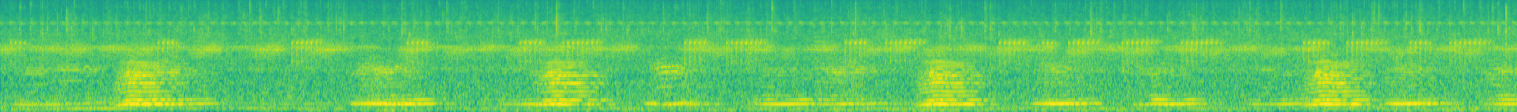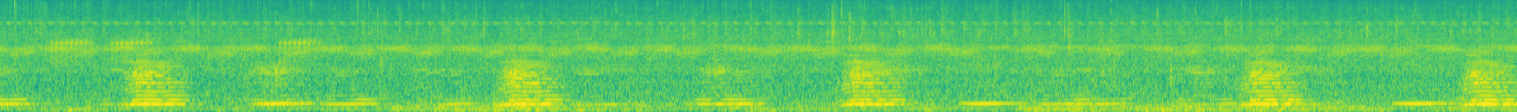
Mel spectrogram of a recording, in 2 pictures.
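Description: A chorus of banded bullfrogs (Asian painted frogs) calling after rain: repeated low, moo-like calls, about one a second, from several frogs. A nearer, louder call comes every three to four seconds. A steady high-pitched chorus of smaller callers runs behind them.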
